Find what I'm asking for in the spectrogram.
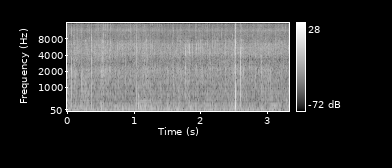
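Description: Lamb kokoreç cooking on a sac griddle gives a steady, close crackling sizzle with small sharp pops and one louder snap, and no one talks.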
